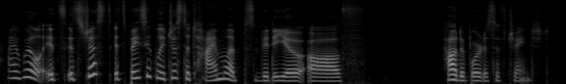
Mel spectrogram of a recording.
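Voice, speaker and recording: A woman talks at a fairly high pitch and fairly quick pace, with very wide pitch swings. The sound is dry and close with no echo, in a very clean recording with a silent background. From Austria. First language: German. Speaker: podcast co-host. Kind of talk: casual chat.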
